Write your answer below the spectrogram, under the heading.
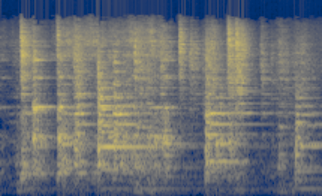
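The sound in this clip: Metal cookware clanks as a second cooking pan is taken up in a kitchen during preparation of a hollandaise-type sauce, with a few sharp clattering knocks and ringing scrapes spread unevenly across the moment.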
